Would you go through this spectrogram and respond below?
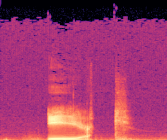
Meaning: oak
- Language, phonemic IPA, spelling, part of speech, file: Swedish, /eːk/, ek, noun, Sv-ek.ogg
